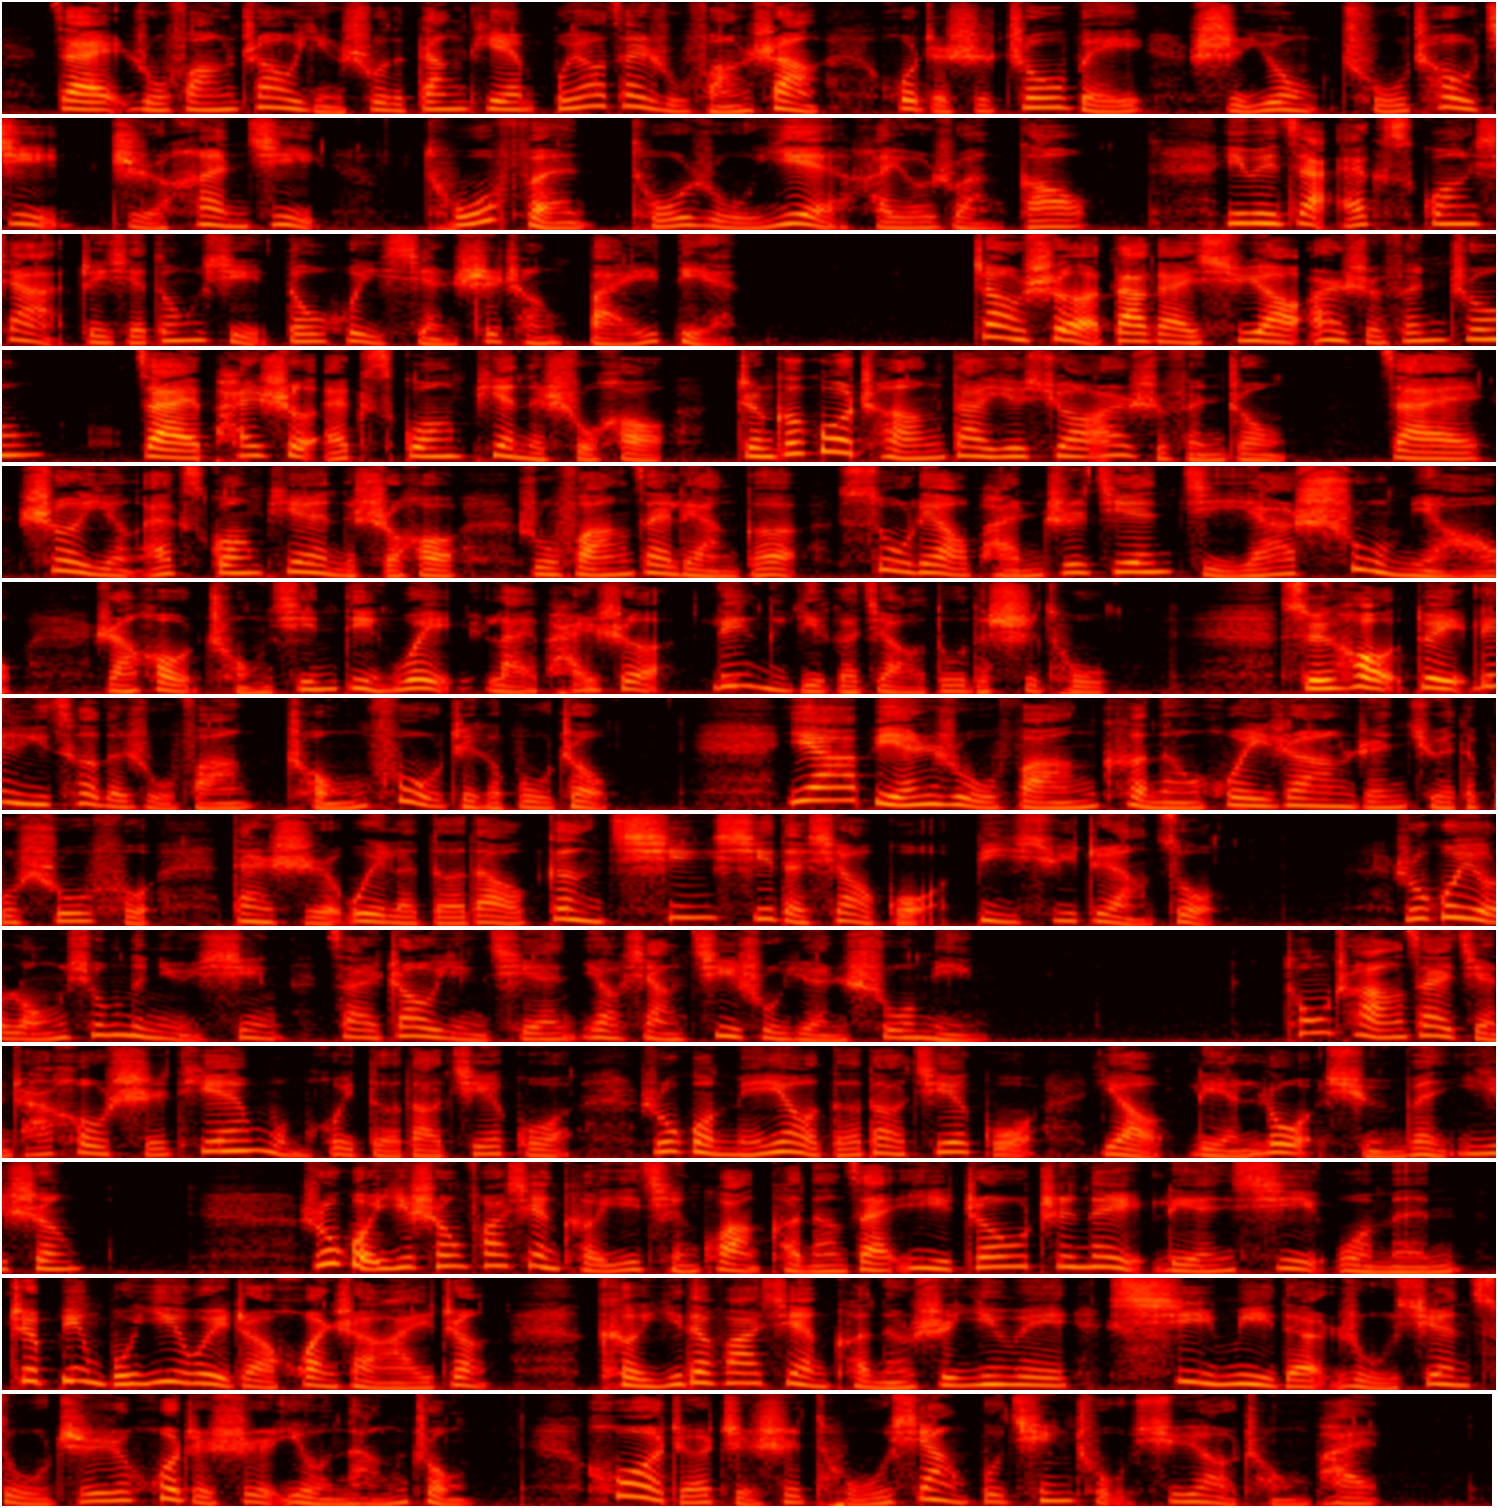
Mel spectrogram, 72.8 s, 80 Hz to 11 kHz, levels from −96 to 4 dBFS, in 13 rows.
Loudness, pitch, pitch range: -39 LUFS, 205 Hz, 170-250 Hz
